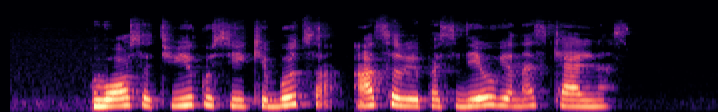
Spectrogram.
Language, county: Lithuanian, Kaunas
